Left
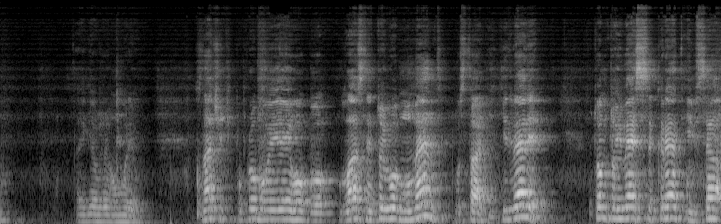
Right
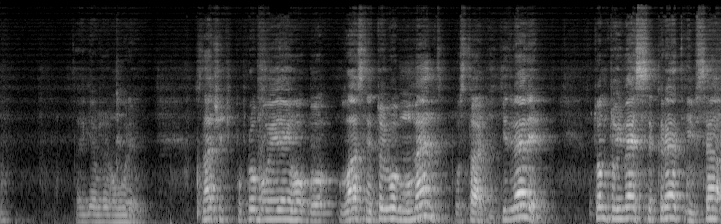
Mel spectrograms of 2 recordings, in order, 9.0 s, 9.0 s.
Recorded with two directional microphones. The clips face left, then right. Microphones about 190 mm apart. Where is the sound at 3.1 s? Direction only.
15° right (ahead or behind).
